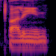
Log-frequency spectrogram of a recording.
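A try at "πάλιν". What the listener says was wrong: So not palin, palin. Because the stress is on the first syllable.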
